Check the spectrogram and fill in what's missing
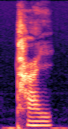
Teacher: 息を出しながら平らな声調でタイとすればこれは国名のタイ · Term: 有機音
